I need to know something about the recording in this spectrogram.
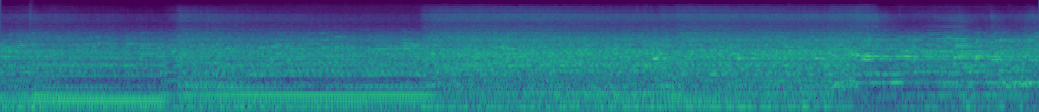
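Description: Live noise-rock band playing: guitars and drums hold a droning, sustained low chord, then about four seconds in the sound grows into a denser, brighter noisy wash.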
